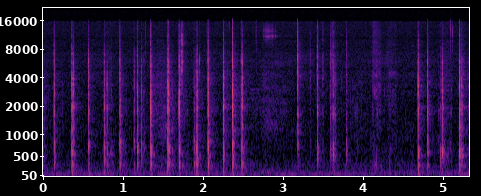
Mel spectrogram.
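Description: A small, hollow, blue printed cardboard takeout-style gift box decorated with a snowman and penguin is held in the hand and tapped rapidly with long painted nails. About 23 quick, dry, hollow clicks are heard with a papery mid-pitched body and a bright edge, each dying away almost instantly. The taps come in fast bursts with a brief pause in the middle and a sparser stretch toward the end.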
